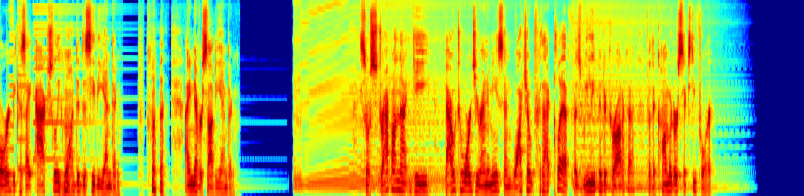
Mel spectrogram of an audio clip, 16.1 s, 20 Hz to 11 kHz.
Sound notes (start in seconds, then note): 2.8 chuckles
